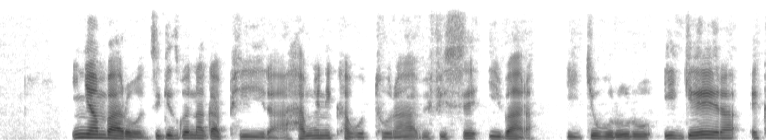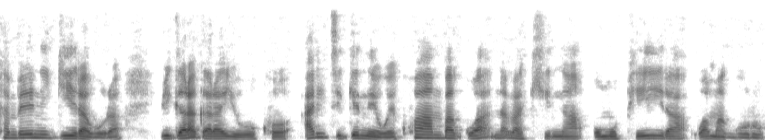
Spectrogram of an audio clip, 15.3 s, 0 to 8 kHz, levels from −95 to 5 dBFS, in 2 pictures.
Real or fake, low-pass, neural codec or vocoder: real; 7.2 kHz; none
